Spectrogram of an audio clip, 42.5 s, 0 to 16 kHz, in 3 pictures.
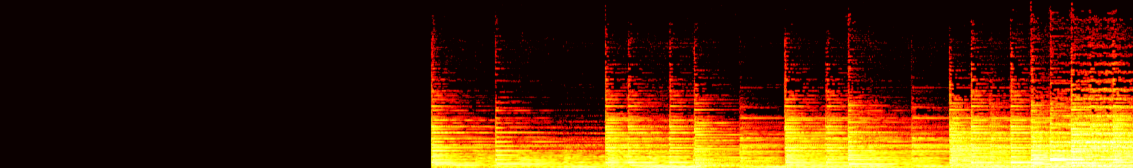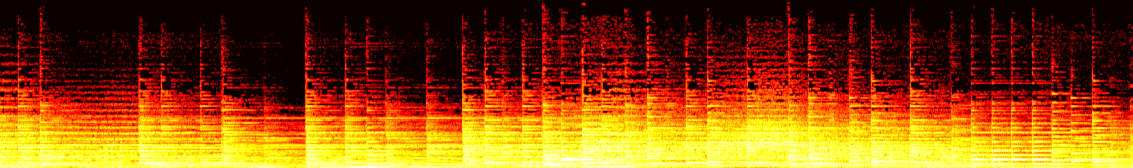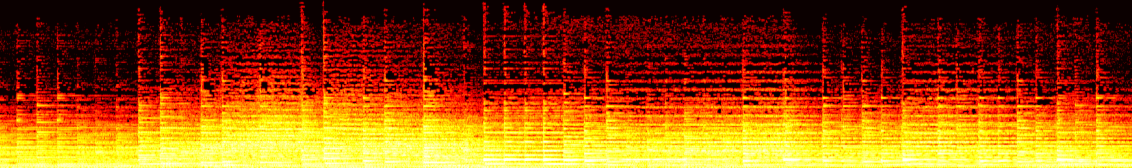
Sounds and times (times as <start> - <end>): Music: 5.4 - 42.4.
